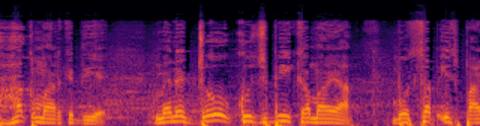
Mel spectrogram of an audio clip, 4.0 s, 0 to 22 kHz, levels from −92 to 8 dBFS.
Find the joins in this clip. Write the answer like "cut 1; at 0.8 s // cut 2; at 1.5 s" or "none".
none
